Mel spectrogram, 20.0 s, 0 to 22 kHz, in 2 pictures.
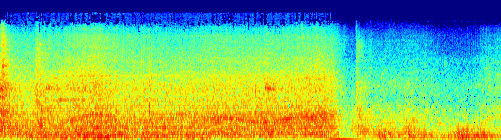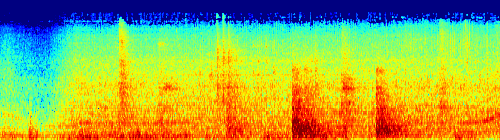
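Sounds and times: forklift engine running: 0.0 - 20.0
loud bangs: 14.3 - 19.3.

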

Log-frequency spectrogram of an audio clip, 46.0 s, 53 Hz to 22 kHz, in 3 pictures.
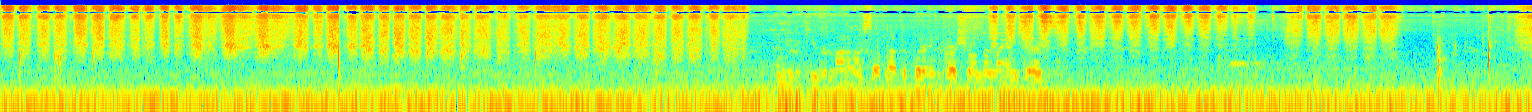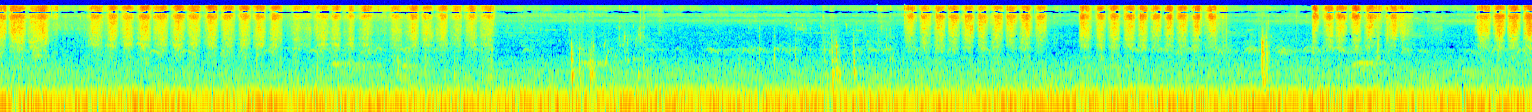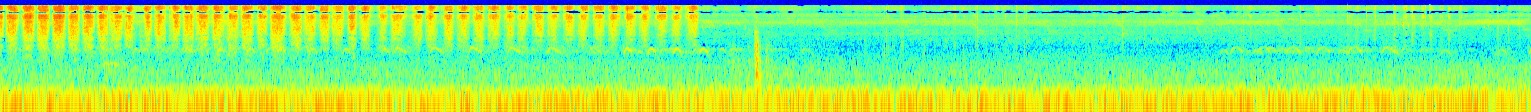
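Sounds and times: bristle brush scrubbing stone: 0.0 - 7.5, 9.4 - 14.0, 15.1 - 20.3, 24.4 - 27.6, 28.4 - 29.5, 30.1 - 37.8.

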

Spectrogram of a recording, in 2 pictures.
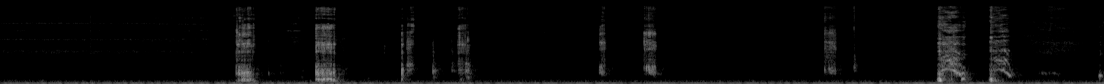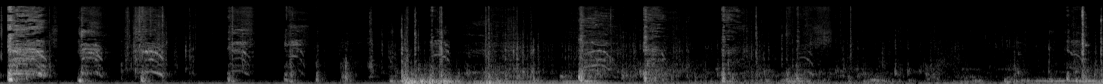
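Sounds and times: low steady hum: 4.8 - 22.0
person coughing: 9.4 - 10.2, 11.0 - 14.2, 16.7 - 19.4.

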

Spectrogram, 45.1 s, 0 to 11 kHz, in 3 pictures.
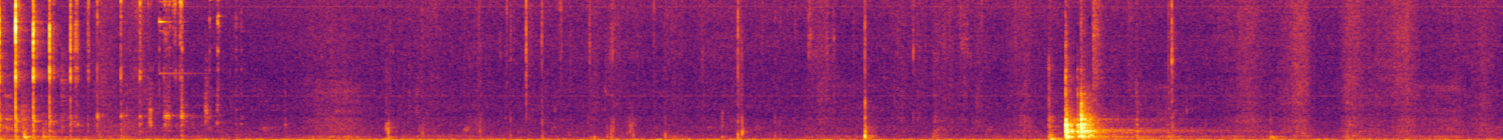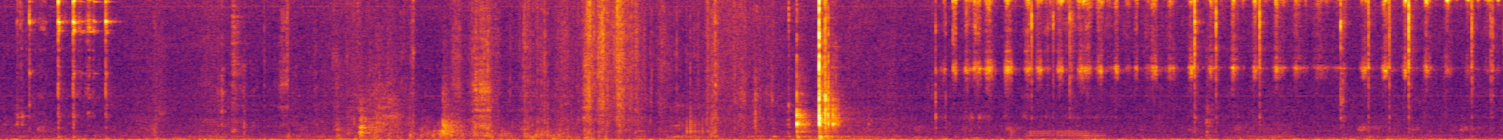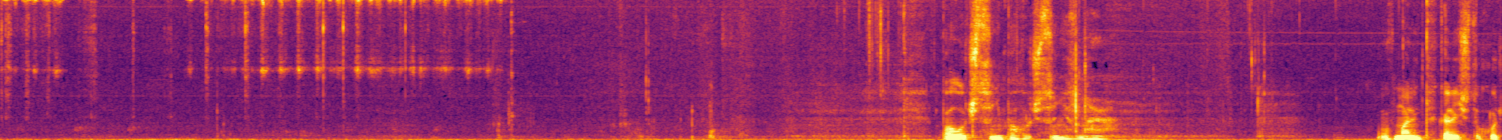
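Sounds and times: paintbrush clinking in steel cup: 0.0 - 2.4, 24.4 - 30.8, 31.8 - 35.3.

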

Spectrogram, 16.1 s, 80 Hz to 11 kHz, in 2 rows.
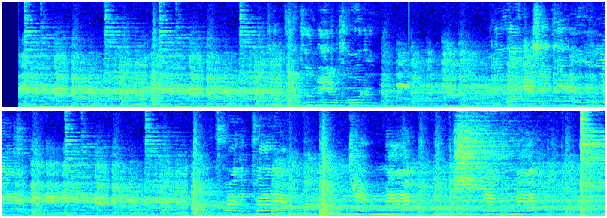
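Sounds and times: rockabilly band playing: 0.2 - 16.0.

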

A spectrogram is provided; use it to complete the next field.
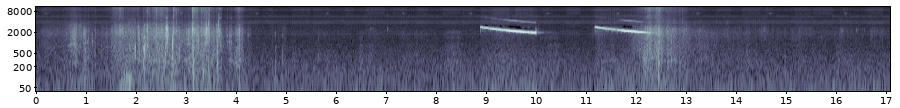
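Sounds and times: falling electronic whistle tones: 11.2 - 12.4.

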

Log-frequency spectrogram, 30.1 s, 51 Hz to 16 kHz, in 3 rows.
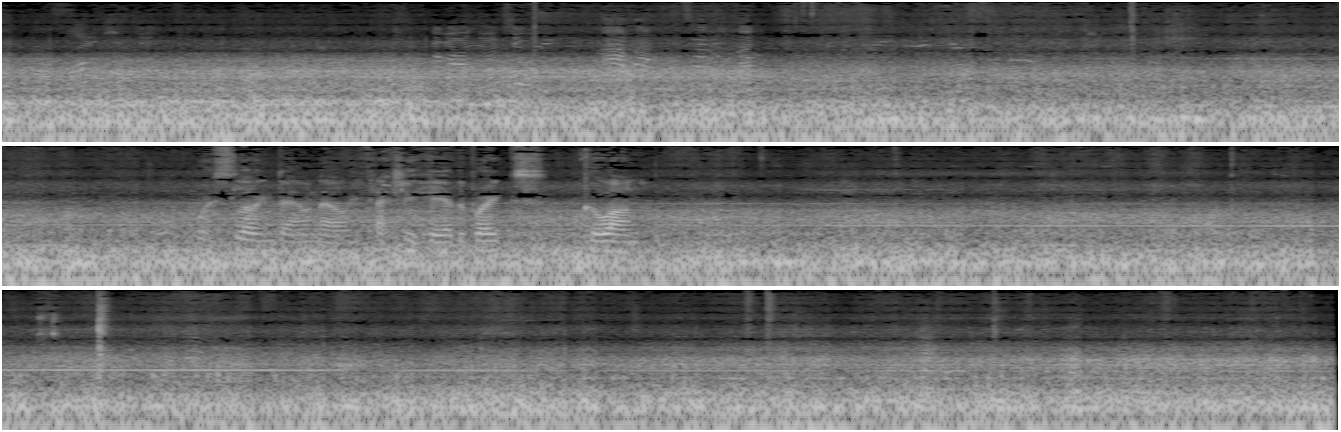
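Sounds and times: thin steady whine: 3.3 - 30.0
train cabin rumble: 17.4 - 30.0.

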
